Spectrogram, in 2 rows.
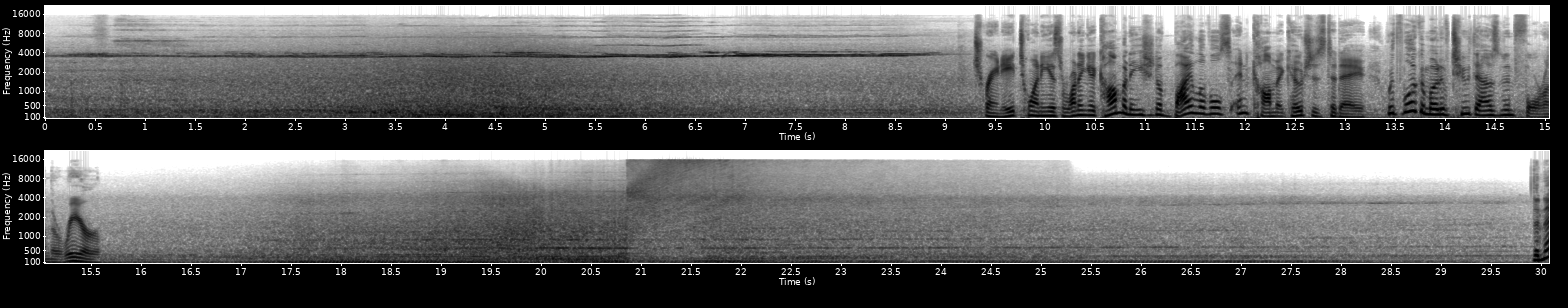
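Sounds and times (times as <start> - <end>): train wheels on track: 0.0 - 9.3, 16.0 - 30.0
diesel locomotive hum: 0.0 - 9.8, 11.0 - 30.0.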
